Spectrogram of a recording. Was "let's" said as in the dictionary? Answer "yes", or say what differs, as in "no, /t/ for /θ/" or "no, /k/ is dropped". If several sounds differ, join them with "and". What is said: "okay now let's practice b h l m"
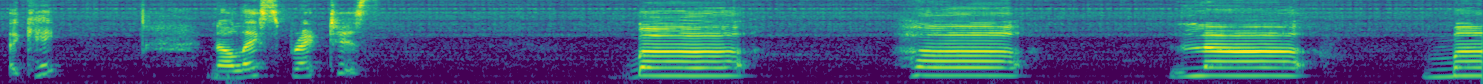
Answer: yes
